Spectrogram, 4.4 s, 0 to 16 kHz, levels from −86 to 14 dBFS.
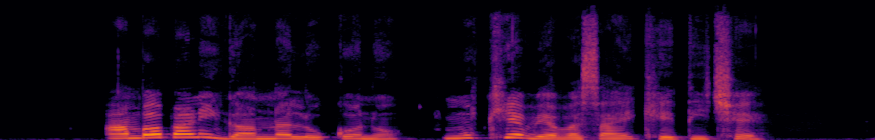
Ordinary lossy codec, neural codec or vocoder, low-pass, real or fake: Opus, 64 kbps; none; 14.4 kHz; real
